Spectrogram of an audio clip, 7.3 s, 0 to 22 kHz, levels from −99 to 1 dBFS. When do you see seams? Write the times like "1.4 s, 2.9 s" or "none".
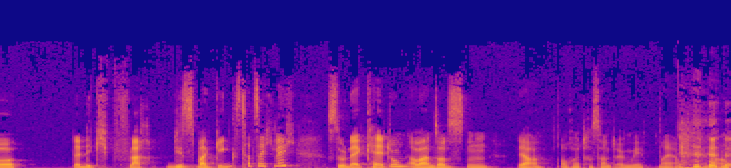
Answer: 5.5 s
